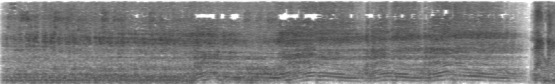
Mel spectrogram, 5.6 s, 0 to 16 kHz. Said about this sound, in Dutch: Het was in 1990 de snelste productieauto ter wereld... met een topsnelheid van 325 km per uur. Hij haalt het allemaal uit een 5,7 eh, liter 12-cilinder. heb ik even wat geluid van.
